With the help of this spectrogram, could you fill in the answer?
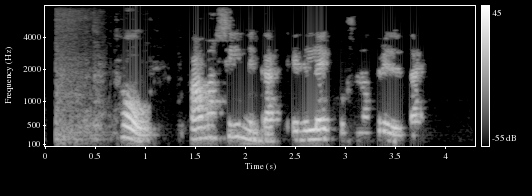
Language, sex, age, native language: Icelandic, female, 50-59, Icelandic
